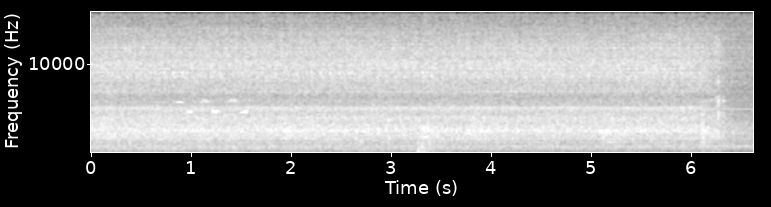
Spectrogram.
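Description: A car engine idling steadily, with a single short knock about halfway through. The low hum drops away near the end.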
